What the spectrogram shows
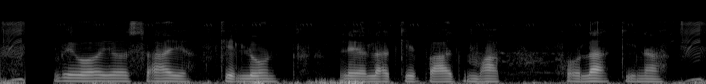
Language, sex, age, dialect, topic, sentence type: Bhojpuri, male, 18-24, Western, banking, question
